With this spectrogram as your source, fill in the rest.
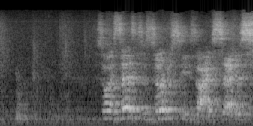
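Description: Another young man answers in a loud, acting voice.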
